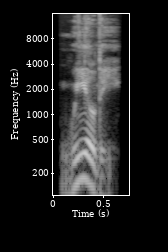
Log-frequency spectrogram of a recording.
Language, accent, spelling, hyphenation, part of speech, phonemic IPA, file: English, General American, wieldy, wiel‧dy, adjective, /ˈwildi/, En-us-wieldy.ogg
- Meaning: 1. Able to wield one's body well; active, dexterous 2. Capable of being easily wielded or managed; handy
